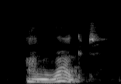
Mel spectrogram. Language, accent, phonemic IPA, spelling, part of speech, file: English, Southern England, /ʌnˈɹʌɡd/, unrugged, adjective, LL-Q1860 (eng)-unrugged.wav
- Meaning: Not rugged, without a rug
